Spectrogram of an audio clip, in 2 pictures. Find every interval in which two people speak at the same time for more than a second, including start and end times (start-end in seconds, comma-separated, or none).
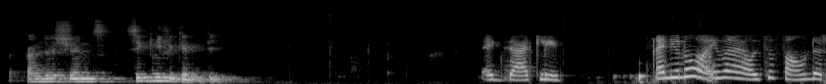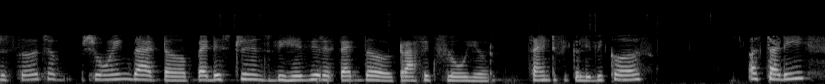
none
